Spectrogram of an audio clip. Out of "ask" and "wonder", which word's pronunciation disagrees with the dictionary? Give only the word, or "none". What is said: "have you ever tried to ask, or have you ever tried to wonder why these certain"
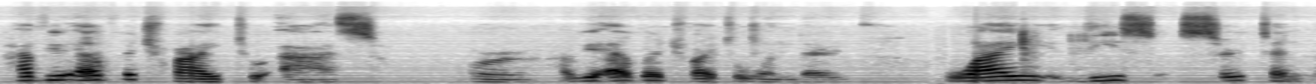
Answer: none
